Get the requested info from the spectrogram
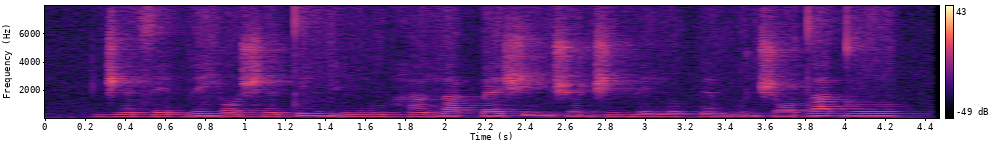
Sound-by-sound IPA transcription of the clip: d͡ʒ ɛ̃˨ s e˨ b e˧ j ɔ˨ ʃ ɛ̃˨ t ĩ˧ ɡ͡b i˨ m u˨ h ã˨˦ n a˦˨ k͡p ɛ˨˦ ʃ i˦˨ d͡ʒ o˧ d͡ʒ i˧ b e˨ n o˨ k ɛ̃˨ b u˨˦ d͡ʒ ɔ˧ d a˦ d o˦

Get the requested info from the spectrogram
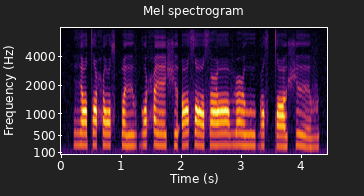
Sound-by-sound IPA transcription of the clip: ɦ ɛ tˤ ɘ ħ ɔː sˤ p ɘː v ɡ ɔ ħ ɛː ʃ ə ʔ ɑː sˤ əː sˤ ʕ ɑː v ʕ ʊː ɡ ɔ sˤ tˤ ʊː ʃ ɘː v

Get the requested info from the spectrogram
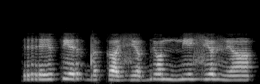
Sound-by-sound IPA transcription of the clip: r e˨˦ pʲ ɛ˦ r d ɐ˧ k ɐ˨ zʲ ɐ˨ bʲ ɔ˦˨ nʲ mʲ e˦ zʲ ɐ˦ vʲ ɐ̃˧

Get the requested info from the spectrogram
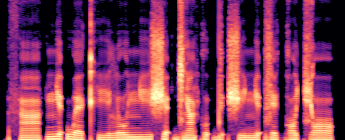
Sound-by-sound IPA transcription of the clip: θ ã˨ | ɲ ɛ˦ ʔ w ɛ˨ kʰ i˨ l o˦ ɲ i˦ ʃ ɛ˦ ʔ d͡ʑ ã˦˨ k ʊ˦ ʔ d ɪ˦ ʔ ʃ i˨ ɲ ɛ˦ ʔ z e˦˨ ɡ ɔ˦ t͡ɕ ɔ˦

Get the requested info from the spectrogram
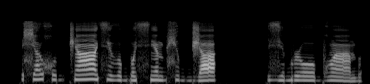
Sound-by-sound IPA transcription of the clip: ɕ a̤ χʷ ɛ̤ b t͡ʃ ãː sʲ o ð o b ɾ o sʲ ã b ɕ ʉ b d͡ʒ a | zʲ a̤ b ɹ oː b ʁʷ ãː b

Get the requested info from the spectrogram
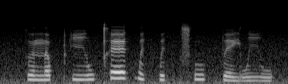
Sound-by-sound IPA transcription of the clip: k ɵ˨ n ɐ˥ p̚ k iː˨˥ w kʰ ɛː˥ k̚ w ɪ˨ k̚ w ɪ˨ k̚ t͡sʰ uː˧ k̚ p e˨˩ j w iː˨˩ w

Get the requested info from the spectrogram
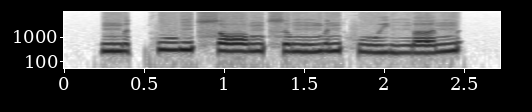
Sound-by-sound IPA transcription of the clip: n̪ ɵ˧ t̚ f uː˥ ŋ s ɔː˧ ŋ s ʊ˧ ŋ m ɵ˥ n f uː˨ j ŋ ɐ˨˥ n

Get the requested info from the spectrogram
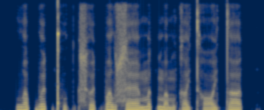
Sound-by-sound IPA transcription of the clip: w ɐ˧ p̚ w ɵ˥ t̚ kʷʰ ɪ˨ k̚ t͡sʰ ɵ˨˥ t̚ p ɐ˧ w s ɛː˨˧ m ɐ˥ t̚ m ɐ˨ m k ɐ˨˧ j t̪ʰ ɔː˧ j t̪ ɐ˧ t̚

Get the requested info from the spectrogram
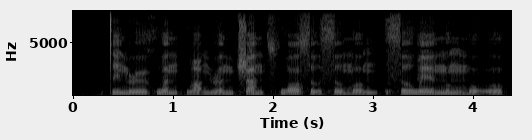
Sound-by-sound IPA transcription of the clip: t̪ i˥˩ n ɻ ɻ̩˧˥ x w ə˥˩ n f w ɑ̰˨˩ ŋ ɻ ə˧˥ n ʈ͡ʂ a˥˩ n t͡sʰ w ɔ˥ s ɹ̩˨˩ s ɹ̩˥˧ m ɤ˥˩ ŋ | s ɹ̩˥ w e˧˥ ɪ̯ n̪ ʊ˥˩ ŋ m o̰˨˩˦ ʊ̯

